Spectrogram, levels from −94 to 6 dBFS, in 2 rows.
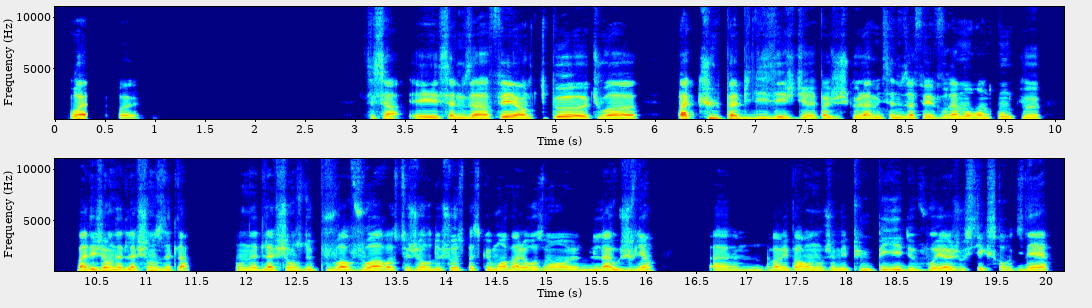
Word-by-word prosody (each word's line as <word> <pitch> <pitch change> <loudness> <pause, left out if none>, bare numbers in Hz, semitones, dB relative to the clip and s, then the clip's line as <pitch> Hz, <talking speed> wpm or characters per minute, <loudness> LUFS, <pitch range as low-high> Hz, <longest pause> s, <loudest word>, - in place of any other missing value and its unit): Ouais, - - +7 0.3
ouais. 110 0 -3 2.3
C'est - - -8
ça, - - -1
et 120 0 +1
ça 120 - 0
nous 125 0 -2
a 135 0 +6
fait 160 0 +6
un 130 - +6
petit 135 +2 -13
peu, 160 -4 +6
heu, - - -3
tu 130 - -12
vois? 150 +3 +5
Heu, - - -13 0.4
pas 170 - +11
culpabiliser, 145 -5 +1
je 110 - -10
dirais 110 0 -2
pas 115 +2 0
jusque 110 +2 -9
là, 150 +3 +2
mais 120 -3 -4
ça 125 - -4
nous 120 0 -2
a 125 - +3
fait 130 +2 -1
vraiment 135 +8 0
rendre 140 0 -1
compte 160 -1 -3
que, 140 +1 -4 0.5
bah, 120 - +5
déjà 120 +5 +2
on 135 -4 0
a 110 - +2
de 105 - -3
la 110 - +2
chance 130 +2 -4
d'être 120 - -5
là. - - +1 0.5
On 110 0 -6
a 110 - -1
de 110 - -7
la 120 - +5
chance 145 +1 -4
de 120 - -3
pouvoir 125 +3 +1
voir 125 +1 +1
ce 130 - -8
genre 125 0 -2
de 120 0 -5
choses, 205 +7 -3
parce 120 - -7
que 120 0 -5
moi 130 +4 0
malheureusement, 120 +2 -2
heu, 105 - -5
là 115 +2 +1
où 120 - -1
je 110 0 -7
viens, 145 +4 -3 0.6
hem, 105 -3 -7
bah, 105 - -2
mes 110 - -3
parents 120 +3 -1
n'ont 110 -3 -5
jamais 110 +1 -5
pu 120 +5 -10
me 125 -3 -4
payer 120 +1 -1
de 105 -2 -7
voyages 110 +2 -2
aussi 105 +2 -10
extraordinaires. 115 +8 -3
120 Hz, 225 wpm, -26 LUFS, 110-140 Hz, 2.3 s, pas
